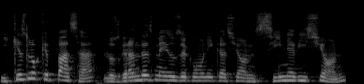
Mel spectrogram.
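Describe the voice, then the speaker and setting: A man talks at a fairly slow pace with a high pitch. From Mexico. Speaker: political activist and commentator. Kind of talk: casual chat. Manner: animated.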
